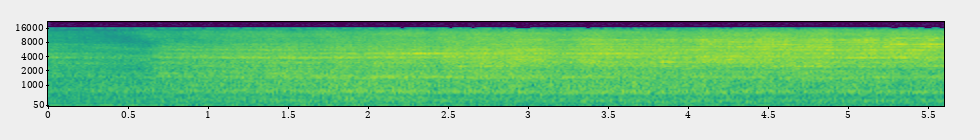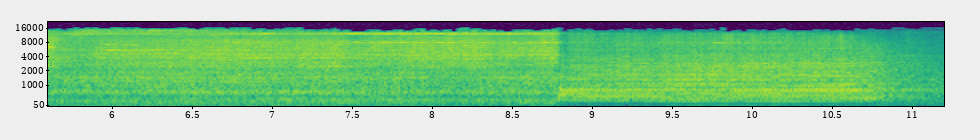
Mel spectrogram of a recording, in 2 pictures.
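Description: Approaching intermodal freight train: steel wheels rumble on the rail with a thin, high wheel squeal over them. About nine seconds in, the locomotive's horn sounds one blast of about two seconds, then cuts off.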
